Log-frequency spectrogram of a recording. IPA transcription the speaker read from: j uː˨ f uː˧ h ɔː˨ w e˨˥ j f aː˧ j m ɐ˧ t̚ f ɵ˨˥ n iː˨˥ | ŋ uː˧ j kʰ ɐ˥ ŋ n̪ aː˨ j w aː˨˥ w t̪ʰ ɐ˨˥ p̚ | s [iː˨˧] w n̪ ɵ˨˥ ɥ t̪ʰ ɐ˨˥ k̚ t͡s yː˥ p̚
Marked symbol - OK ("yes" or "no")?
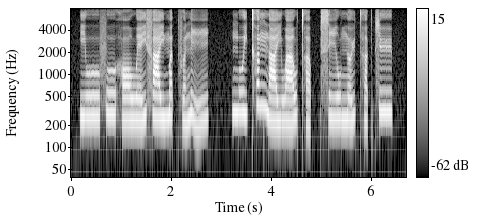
no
